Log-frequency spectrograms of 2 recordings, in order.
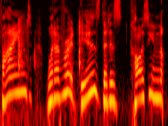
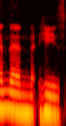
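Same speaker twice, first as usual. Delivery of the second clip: ordinary talk, nothing marked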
